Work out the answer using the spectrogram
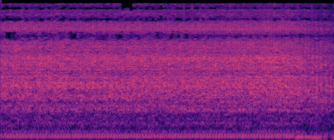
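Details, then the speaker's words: Telehandler diesel with recurring fuel-supply problems (it dies after starting; fuel lines later replaced): with the key off, the deep idle keeps thumping before stumbling and dying, i.e. running on. "I just turned the key off, now it won't even shut off. Why is that?"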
